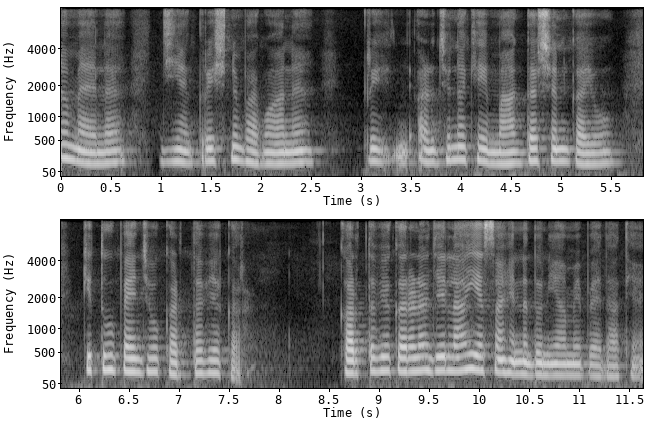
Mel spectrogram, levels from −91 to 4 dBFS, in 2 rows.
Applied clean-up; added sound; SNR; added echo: neural mask model Resemble Enhance denoiser.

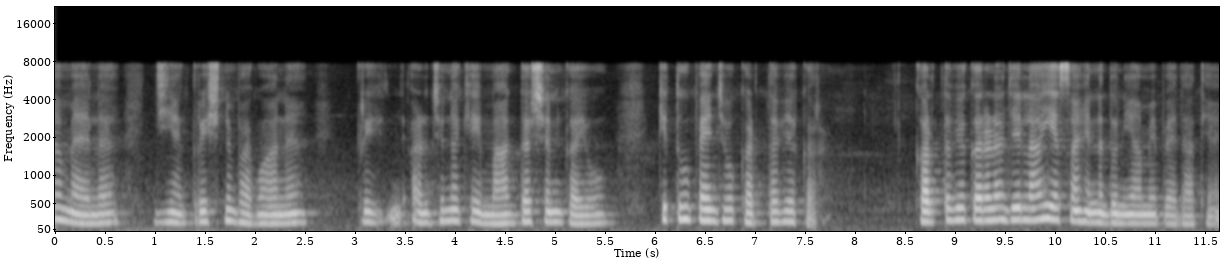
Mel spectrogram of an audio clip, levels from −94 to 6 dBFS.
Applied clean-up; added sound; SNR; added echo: none; none; none; none.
